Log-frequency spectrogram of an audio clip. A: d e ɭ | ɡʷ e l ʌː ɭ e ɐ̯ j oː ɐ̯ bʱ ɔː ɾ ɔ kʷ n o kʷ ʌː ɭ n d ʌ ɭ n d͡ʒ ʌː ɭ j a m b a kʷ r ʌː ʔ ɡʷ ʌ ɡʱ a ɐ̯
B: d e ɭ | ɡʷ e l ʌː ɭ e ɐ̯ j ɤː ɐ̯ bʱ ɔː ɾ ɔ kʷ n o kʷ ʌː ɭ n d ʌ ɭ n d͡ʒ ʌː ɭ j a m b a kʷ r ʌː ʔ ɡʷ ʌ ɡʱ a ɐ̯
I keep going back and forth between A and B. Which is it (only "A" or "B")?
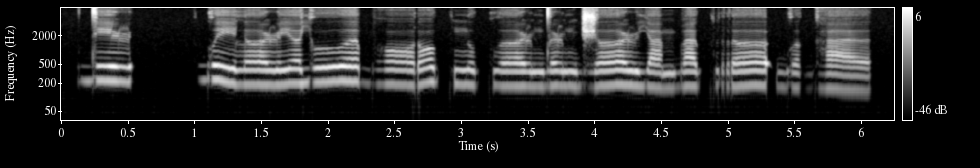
A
